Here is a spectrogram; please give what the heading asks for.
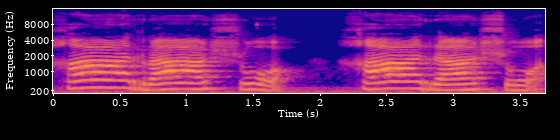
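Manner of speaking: хорошо drawn out as ha-ra-SHO; slow model pronunciation. Shown as a demonstration. Teacher showing learners a popular word, хорошо slowly as ha-ra-SHO. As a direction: say хорошо slowly, "ah" twice, stressed final O. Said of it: "We say".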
